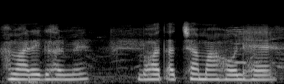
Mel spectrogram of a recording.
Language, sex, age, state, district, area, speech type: Urdu, female, 18-30, Bihar, Supaul, rural, spontaneous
